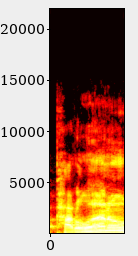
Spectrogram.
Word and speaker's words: Patalano: i'm joined today with is it uh patalano is that how you pronounce this yes all right phonetics phonics for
